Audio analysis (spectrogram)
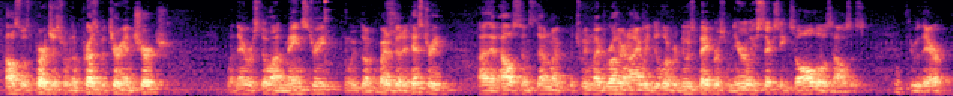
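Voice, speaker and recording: A retired local man stands to address a village board, loud and earnest, wandering through his memories with plenty of fillers. His low voice comes from well off the mic in a hollow, echoing hall with a faint hiss behind. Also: little pitch movement, fairly quick, far from the mic. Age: older. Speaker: resident giving public comment. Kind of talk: public comment at a village meeting. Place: village meeting room. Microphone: far room mic.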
